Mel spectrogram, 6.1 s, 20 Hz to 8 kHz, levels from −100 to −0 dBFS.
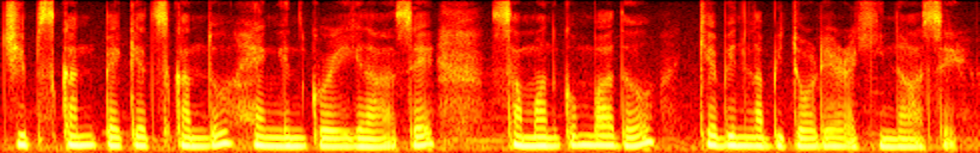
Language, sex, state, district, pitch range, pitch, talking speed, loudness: Nagamese, female, Nagaland, Kohima, 155-185 Hz, 170 Hz, 185 wpm, -15 LUFS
